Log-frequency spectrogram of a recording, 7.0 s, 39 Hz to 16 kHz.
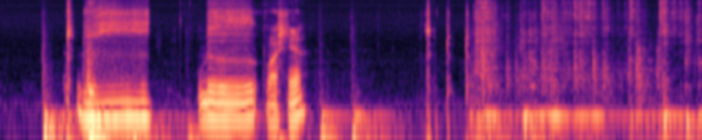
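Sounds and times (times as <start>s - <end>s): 
speech: 0.8s - 1.2s, 2.0s - 3.2s
keys jangling: 4.7s - 7.0s.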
